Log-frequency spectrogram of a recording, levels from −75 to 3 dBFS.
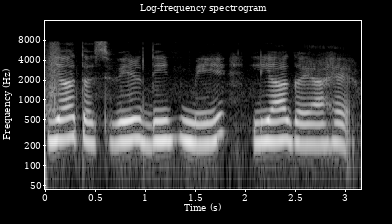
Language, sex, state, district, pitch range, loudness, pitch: Hindi, female, Assam, Sonitpur, 220-245 Hz, -15 LUFS, 235 Hz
